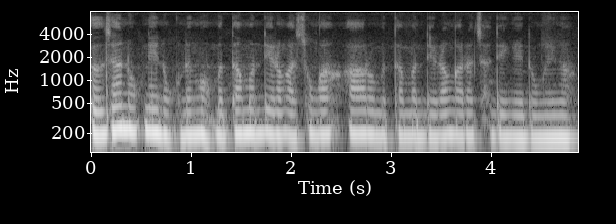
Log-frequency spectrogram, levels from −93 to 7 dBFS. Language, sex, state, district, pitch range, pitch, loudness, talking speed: Garo, male, Meghalaya, South Garo Hills, 180-195 Hz, 190 Hz, -14 LUFS, 135 wpm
